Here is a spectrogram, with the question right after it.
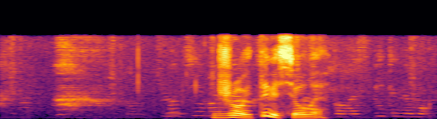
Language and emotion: Russian, positive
